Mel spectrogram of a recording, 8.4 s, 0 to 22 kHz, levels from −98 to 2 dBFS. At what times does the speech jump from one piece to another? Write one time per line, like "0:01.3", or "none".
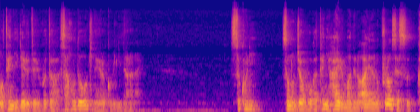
0:04.6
